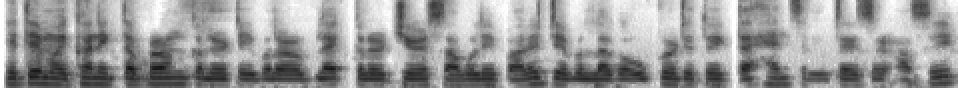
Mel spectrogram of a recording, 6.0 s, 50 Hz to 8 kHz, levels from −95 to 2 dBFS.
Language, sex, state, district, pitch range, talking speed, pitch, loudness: Nagamese, male, Nagaland, Dimapur, 145-155 Hz, 210 wpm, 145 Hz, -18 LUFS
